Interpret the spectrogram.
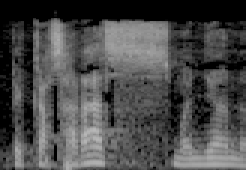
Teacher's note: en nuestro español las S finales son plenas, son tensas, son absolutas.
